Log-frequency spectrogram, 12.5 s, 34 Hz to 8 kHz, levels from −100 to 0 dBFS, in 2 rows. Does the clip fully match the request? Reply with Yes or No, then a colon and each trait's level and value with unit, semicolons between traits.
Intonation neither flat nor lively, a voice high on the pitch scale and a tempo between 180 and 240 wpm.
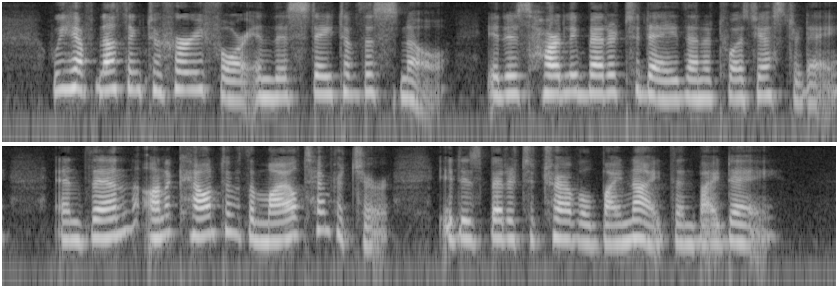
Yes: average, 3.4 semitones; high, 220 Hz; average, 190 wpm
